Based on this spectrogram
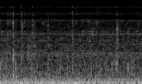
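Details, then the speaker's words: Shipboard CTD eDNA filtering setup, pump run forward at fast speed (8–9) to purge air while priming with bleach: steady low pump rumble with soft, uneven taps. The tapping is air bubbles passing through the hose. "You can hear the tapping of the air bubbles passing through the hose."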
